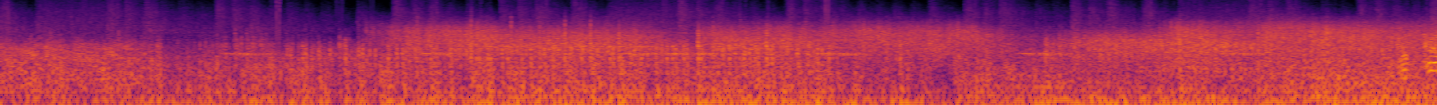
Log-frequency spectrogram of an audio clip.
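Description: Mortar blasts rumble through a starship corridor in the video game Battlestar Galactica Deadlock, heavy booming explosions rolling over one another in loud, dense waves with a constant low roar underneath.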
